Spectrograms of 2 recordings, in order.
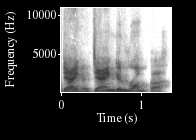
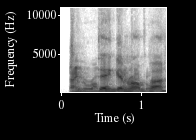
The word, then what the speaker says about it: Danganronpa: Drake, I always pronounce this wrong. Danganronpa. Danganronpa.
